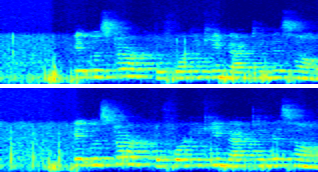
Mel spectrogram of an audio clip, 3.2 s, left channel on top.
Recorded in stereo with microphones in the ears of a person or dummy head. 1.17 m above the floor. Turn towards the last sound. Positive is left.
turn(degrees=-35)  # may be behind; listen again after turning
